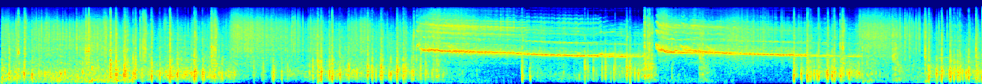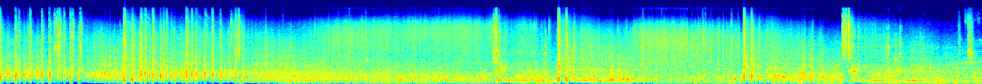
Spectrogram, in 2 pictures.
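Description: Fireworks firing from their racks at close range: a rapid, continuous barrage of shots and crackling. Two long whistles falling in pitch come about six and ten seconds in.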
